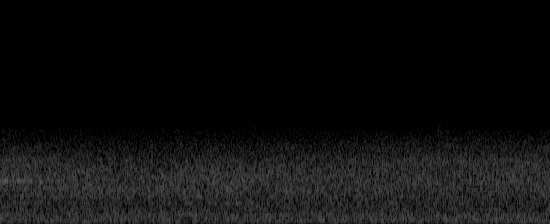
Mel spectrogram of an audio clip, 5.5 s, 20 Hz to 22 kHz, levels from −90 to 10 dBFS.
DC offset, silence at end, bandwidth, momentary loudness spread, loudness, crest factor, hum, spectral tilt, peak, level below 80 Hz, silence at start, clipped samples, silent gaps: under 0.1%; 0 s; 16.5 kHz; 1 LU; -61 LUFS; 14 dB; none; -5.5 dB/octave; -48 dBFS; -76 dBFS; 0 s; under 0.1%; none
